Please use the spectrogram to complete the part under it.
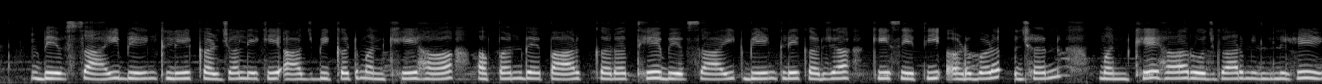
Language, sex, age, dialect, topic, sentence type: Chhattisgarhi, female, 25-30, Western/Budati/Khatahi, banking, statement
